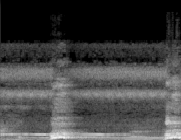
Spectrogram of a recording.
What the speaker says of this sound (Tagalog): pakinggan nyo yung mga aso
